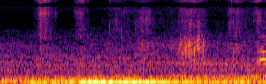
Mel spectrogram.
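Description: A low, steady rumble for most of the two seconds, with a few light footsteps on garden ground over it.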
